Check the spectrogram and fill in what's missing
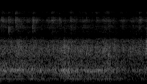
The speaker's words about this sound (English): And notice how it's releasing as the rain is deepening inside of you. The rain is increasing.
